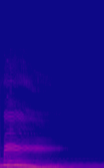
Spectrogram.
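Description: A drawn-out vocal cry that rises and then falls in pitch over about a second, heard over the song's final held music chord, which fades out.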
